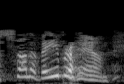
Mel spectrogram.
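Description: It is read with lively excitement. The speaker calls it right. "You read it as Matthew intended"

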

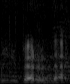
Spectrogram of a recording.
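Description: The tone is warm and caring. The child is being reached with love. The speaker calls it right. "in a way to try to reach his heart"

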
